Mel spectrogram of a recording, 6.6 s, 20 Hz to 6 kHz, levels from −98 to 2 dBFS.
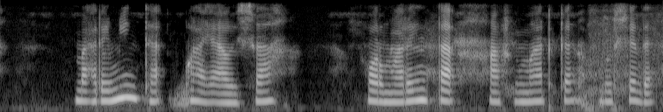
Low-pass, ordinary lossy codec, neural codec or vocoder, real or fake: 5.4 kHz; none; codec, 16 kHz, 4 kbps, FunCodec, trained on LibriTTS, 50 frames a second; fake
